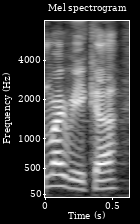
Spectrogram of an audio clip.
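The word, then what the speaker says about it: Yreka: That is pronounced So it's in Wairika.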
